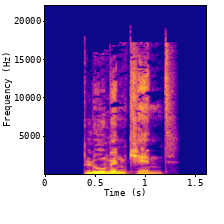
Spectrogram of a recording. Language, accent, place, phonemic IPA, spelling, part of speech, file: German, Germany, Berlin, /ˈbluːmənˌkɪnt/, Blumenkind, noun, De-Blumenkind.ogg
- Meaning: flower child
